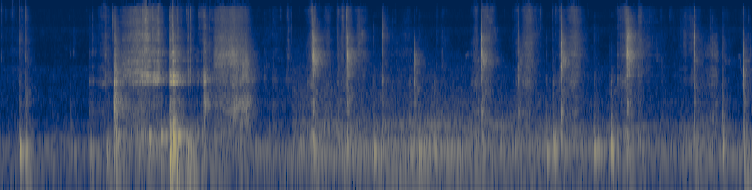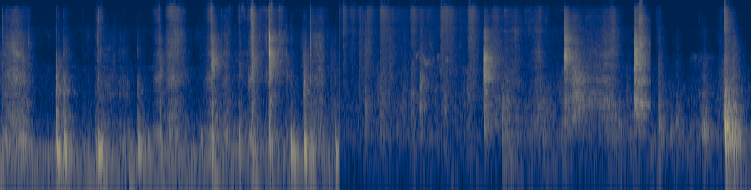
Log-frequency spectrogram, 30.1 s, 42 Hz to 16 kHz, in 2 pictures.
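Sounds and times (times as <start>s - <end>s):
rubbing and scraping strokes: 4.1s - 5.7s, 9.4s - 15.9s, 24.5s - 28.1s.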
